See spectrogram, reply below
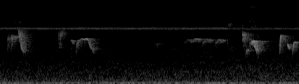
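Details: Sâu đầu đỏ singing contest at a bird farm. Sparse high chirps and thin, level whistled notes come and go, then a brighter twittering burst near the end. Quiet background hiss and a constant high tone.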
